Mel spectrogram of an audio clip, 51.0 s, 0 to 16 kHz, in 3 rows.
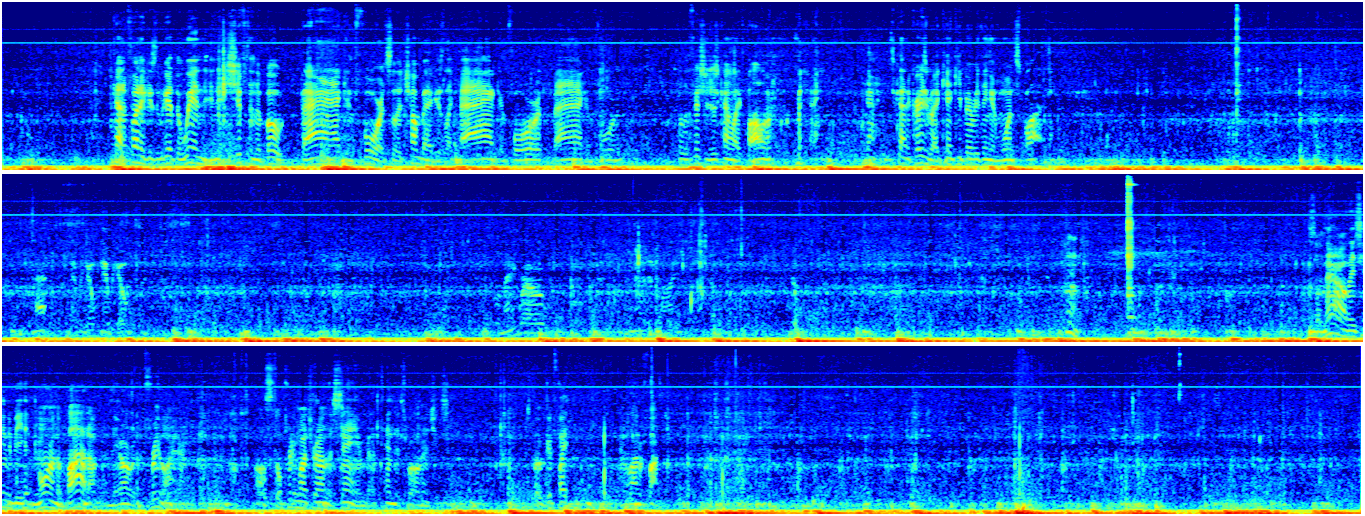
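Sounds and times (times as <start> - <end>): wind buffeting microphone: 0.0 - 51.0
faint clicks: 45.3 - 49.1.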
